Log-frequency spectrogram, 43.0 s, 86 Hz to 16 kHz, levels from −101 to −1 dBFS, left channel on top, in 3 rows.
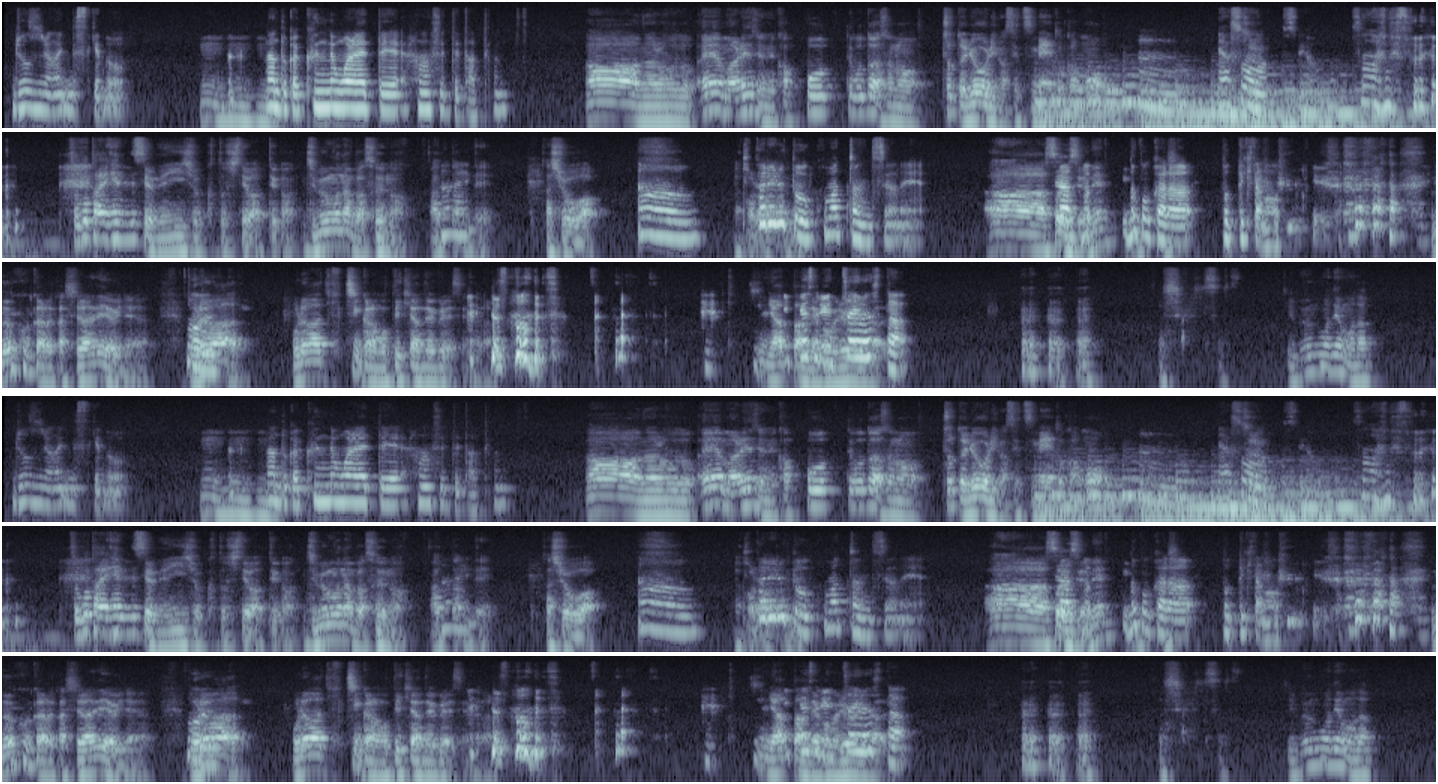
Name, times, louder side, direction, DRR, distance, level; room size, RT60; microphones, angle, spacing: voice 1, 0.1-1.2 2.3-2.4 2.6-5.0 11.3-11.8 12.1-12.6 12.9-14.4 14.9-15.2 18.7-19.1 20.7-21.3 21.9-23.5 24.9-25.3 25.6-26.2 26.5-27.1 27.4-27.9 30.5-30.8 33.3-34.3 35.7-35.8 36.7-37.7 41.8-41.9, left 7 dB, 85° left, 0.4 m, -29 dB
voice 2, 2.0-2.7 5.8-9.1 9.4-11.1 12.4-12.7 15.0-18.3 18.6-19.2 19.8-20.3 20.8-21.0 21.8-22.0 24.2-25.4 25.9-26.1 27.2-31.0 31.6-33.5 35.7-35.8 36.2-37.5 38.9-39.6 40.2-40.8 41.5-42.4, equal, 70° left, 1.6 m, -32 dB
sound 1, 10.3-14.6, left 1 dB, 15° left, 1.4 m, -33 dB
3.7 x 3.1 x 3.4 m
head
